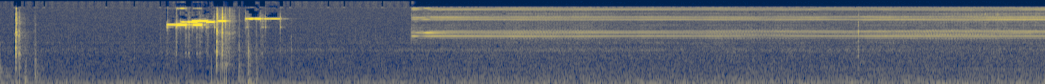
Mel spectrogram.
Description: After powering up my Zino I often get a frequency hum of some sort, that sounds like its coming from the gimbal.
